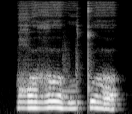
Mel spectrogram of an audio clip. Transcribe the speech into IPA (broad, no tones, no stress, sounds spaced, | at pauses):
ʁʷ ɤ ɣ ɤ β u tʷ ɤ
